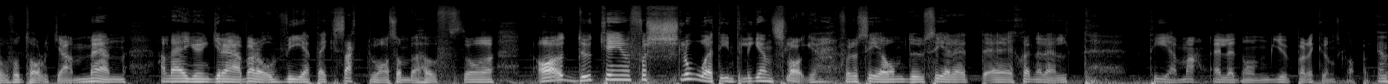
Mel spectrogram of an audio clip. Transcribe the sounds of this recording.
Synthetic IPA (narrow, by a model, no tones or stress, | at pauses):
ɔfoːt̪ʰɔlkamɛn | hanæɾjɵɛnɡɾɛːvaɾəɔveːt̪ɛksak̚t̪vasɔmbɛɦœfsɔʔɑːd̪ɵkʰanjɵfœʂloːɛt̪ɪnt̪ɛlɪɡɛnsːlɑ̰ːɡfœɾɔseːɔmd̪ɵseːɾɛt̪ɧɛnəɾɛlt̪ʰː | eːmaʔɛ̰lːəɖɔjʉ̟ːpaɾəkʰɵnskʰɑ̰ːpəɾ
